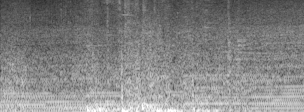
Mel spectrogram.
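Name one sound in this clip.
A car crashes into another car with a thud.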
